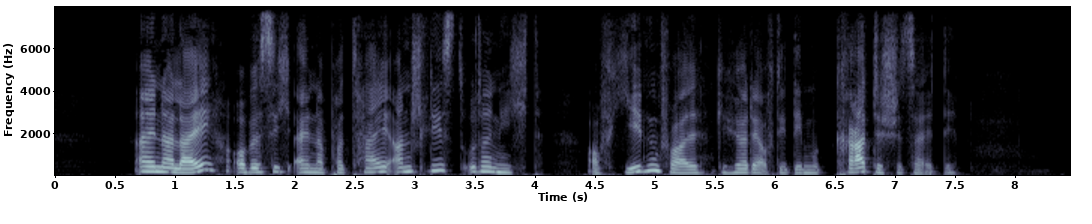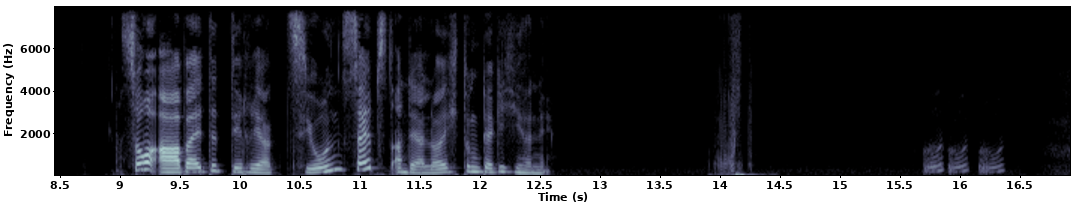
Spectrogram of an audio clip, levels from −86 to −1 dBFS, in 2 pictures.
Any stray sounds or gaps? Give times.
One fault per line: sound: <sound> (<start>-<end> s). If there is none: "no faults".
sound: squeak (13.9-14.5 s)
sound: laugh (15.7-16.4 s)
